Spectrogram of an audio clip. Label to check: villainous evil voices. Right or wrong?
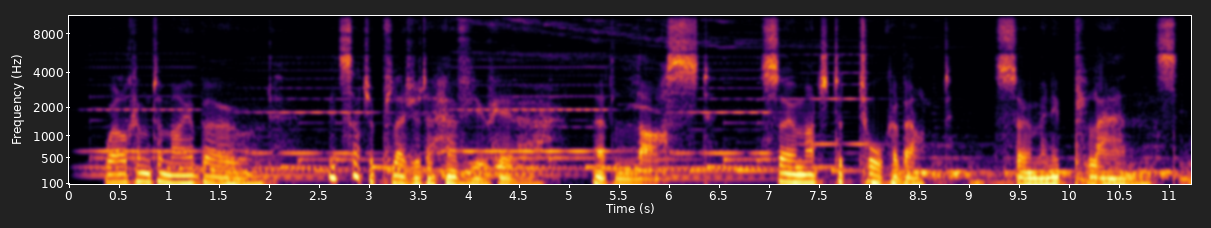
Right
